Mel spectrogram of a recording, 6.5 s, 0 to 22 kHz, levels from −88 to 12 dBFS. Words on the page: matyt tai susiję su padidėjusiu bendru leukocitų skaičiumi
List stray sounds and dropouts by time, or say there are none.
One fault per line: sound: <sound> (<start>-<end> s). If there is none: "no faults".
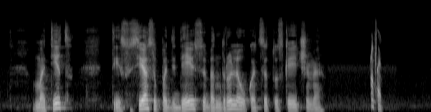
sound: chirp (5.6-5.8 s)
